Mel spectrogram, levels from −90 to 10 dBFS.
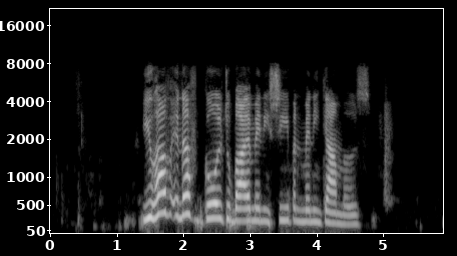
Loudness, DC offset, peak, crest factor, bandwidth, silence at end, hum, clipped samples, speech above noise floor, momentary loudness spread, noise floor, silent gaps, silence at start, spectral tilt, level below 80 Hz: -18 LUFS; under 0.1%; -2 dBFS; 18 dB; 8 kHz; 0.85 s; none; under 0.1%; 54 dB; 12 LU; -72 dBFS; none; 1.35 s; -4.5 dB/octave; -66 dBFS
